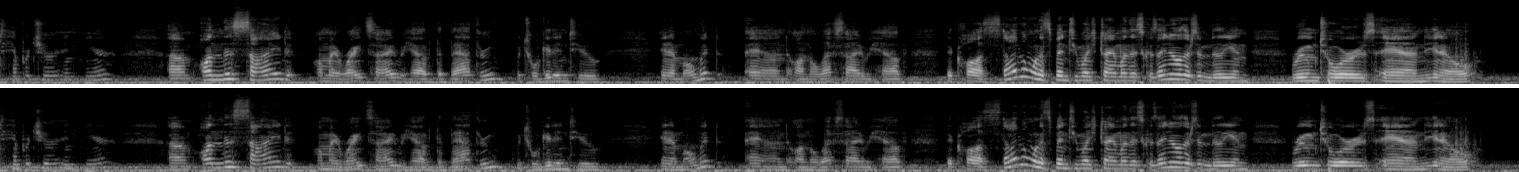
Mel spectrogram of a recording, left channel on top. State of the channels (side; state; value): both; normal; correlation 0.72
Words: in here. On this side, on my right side, we have the bathroom, which we'll get into in a moment. And on the left side, we have the closets. Now, I don't want to spend too much time on this because I know there's a million room tours and, you know,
